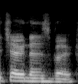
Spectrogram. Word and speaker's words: Jo Nesbø: Yeah, and actually, to be fair to him, whenever he does an interview in English, that is how he pronounces his name. So yes, that's right, Jo Nesbø.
